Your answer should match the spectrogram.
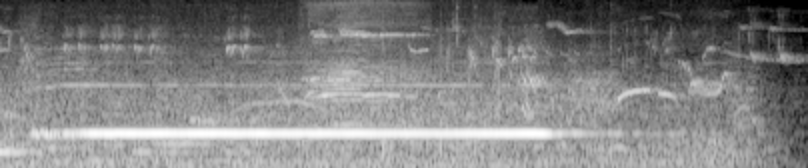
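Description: Background music ending on a single long held note, which cuts off about four seconds in; a few short chirps follow as the sound fades out.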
